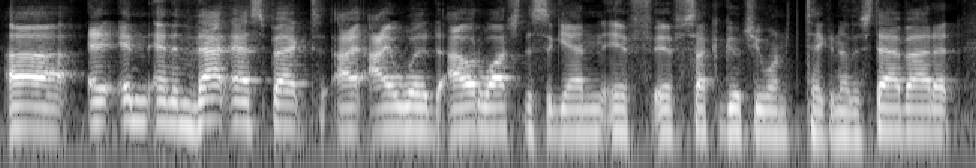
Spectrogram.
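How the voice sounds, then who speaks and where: An American man hosts a film talk show from a studio. His delivery is casual and conversational, with frequent repeated words and halting restarts as he works through each thought. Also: mid-range voice, level tone. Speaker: host of a film review show. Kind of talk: casual film discussion chat. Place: studio with a control booth.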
